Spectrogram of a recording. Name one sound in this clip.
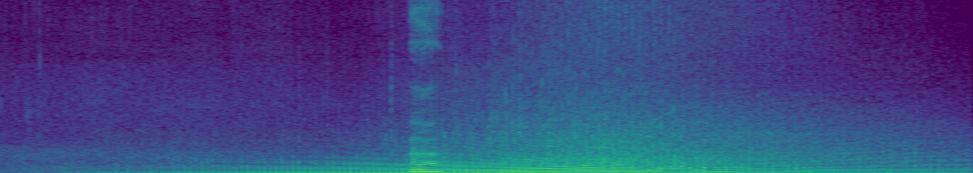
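A helicopter approaches, roars overhead and flies away.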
